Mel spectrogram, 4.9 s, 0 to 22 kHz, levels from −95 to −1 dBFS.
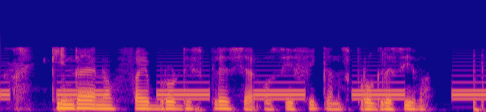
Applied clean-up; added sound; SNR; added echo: none; Telephone; 8 dB; none.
